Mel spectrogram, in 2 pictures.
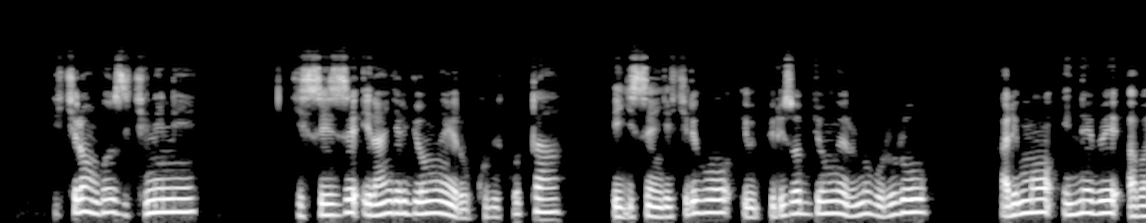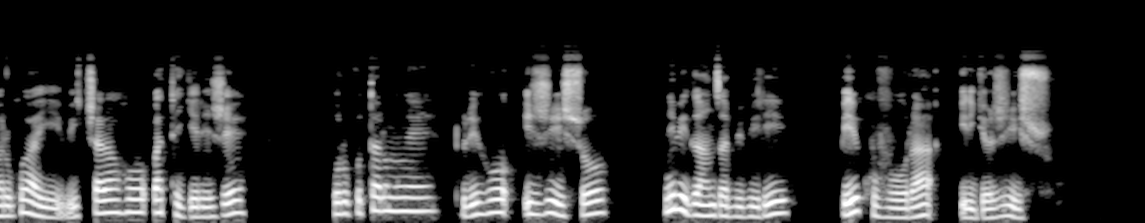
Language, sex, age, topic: Kinyarwanda, female, 36-49, health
